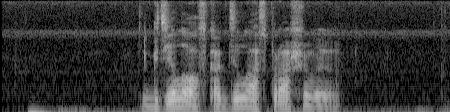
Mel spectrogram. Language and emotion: Russian, positive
